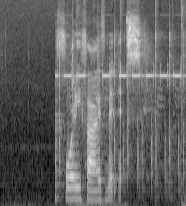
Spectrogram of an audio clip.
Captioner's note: beeping buttons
